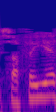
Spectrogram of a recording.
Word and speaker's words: Safiya: Safiya, it's pronounced Safiya. You can also say Safiya, and the meaning is pure, virtuous.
